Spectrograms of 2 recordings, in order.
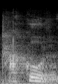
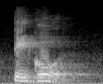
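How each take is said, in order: First: The name is said with an aspirated 'th' sound. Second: The name is said with a plain 't' and 'g'. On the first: This is the Indian way of saying the name. The speaker calls it right. "why I am telling Thakur" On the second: This is the British way of saying the name. The speaker calls it wrong. "British people Tagore कहते थे ... गलत pronunciation"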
